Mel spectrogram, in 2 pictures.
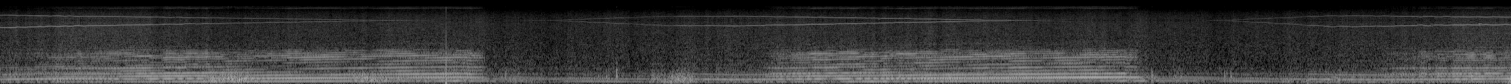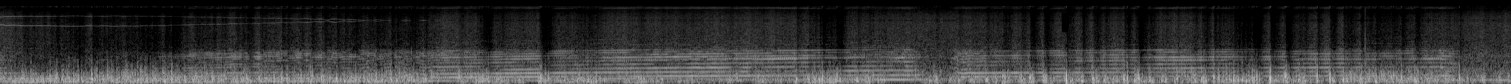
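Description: Inside the cabin, the 2006 Mini Cooper S JCW's supercharged 1.6-litre four-cylinder runs hard on track. Its pitch climbs under acceleration and drops twice in the first half. About halfway through, a heavy rough rumbling noise joins the engine, with occasional knocks.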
